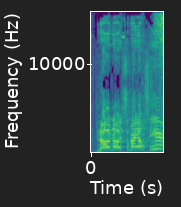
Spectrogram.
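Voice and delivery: alarmed. Real, not acted. Sudden alarm mid fight.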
